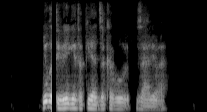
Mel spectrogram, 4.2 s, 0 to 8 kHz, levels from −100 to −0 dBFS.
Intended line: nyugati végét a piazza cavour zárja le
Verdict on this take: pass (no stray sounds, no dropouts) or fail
fail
